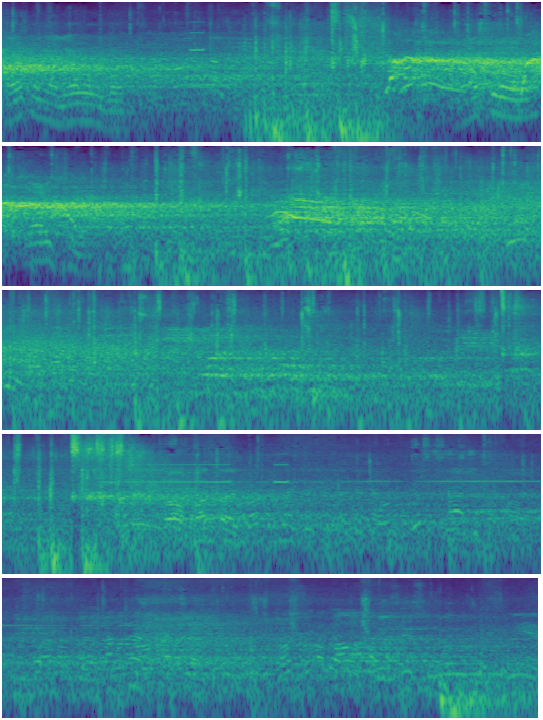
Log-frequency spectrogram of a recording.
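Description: Sabre fencers shouting after touches: one long high shout about three seconds in and a shorter one around six seconds, with sharp stamps and footwork thuds on the piste around two and twelve seconds.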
